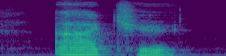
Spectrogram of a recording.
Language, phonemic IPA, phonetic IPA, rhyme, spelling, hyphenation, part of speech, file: Dutch, /ˈaːtjə/, [ˈaː.cə], -aːtjə, Aadje, Aad‧je, proper noun, Nl-Aadje.ogg
- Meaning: a diminutive of the male given name Aad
